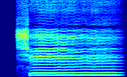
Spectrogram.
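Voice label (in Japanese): "しぇ", Japanese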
